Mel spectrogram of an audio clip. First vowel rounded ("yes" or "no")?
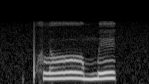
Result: no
